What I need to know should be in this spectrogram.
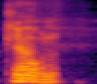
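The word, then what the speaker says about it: Climeon: som då är något som jag tror uttalas Climon, som har väl någon... – Climon.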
